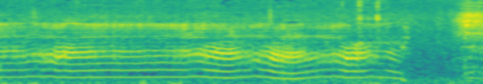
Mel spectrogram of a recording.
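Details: A pet cat growls indoors while playing tug of war over a chicken leg, a long wavering tonal moan rising and dipping for about two seconds before cutting off, with faint music and a person's voice in the background.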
